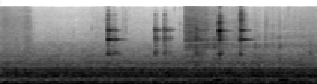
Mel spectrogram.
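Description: A few light, ringing clinks of laboratory glassware, grouped through the middle of the stretch, over the steady hum of a fume-hood extraction fan.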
